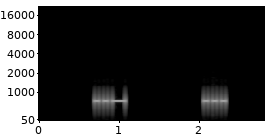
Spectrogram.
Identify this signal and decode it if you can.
Morse code, heard as a keyed tone, about 22 wpm, spaced as for 8 wpm, 700 Hz. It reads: US
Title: 6x Character Spacing - Top 200 Words - 22wpm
